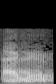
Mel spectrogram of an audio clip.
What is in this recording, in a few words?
"armor", vox; Source Engine; bshift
